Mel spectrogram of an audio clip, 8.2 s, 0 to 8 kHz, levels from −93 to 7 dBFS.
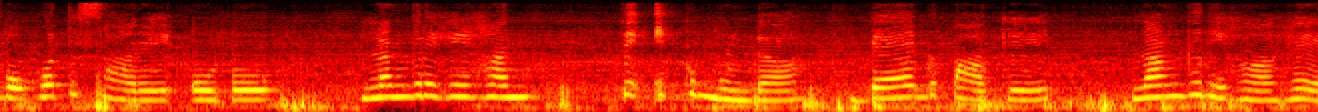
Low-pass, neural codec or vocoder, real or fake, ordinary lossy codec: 7.2 kHz; codec, 44.1 kHz, 2.6 kbps, SNAC; fake; Opus, 64 kbps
